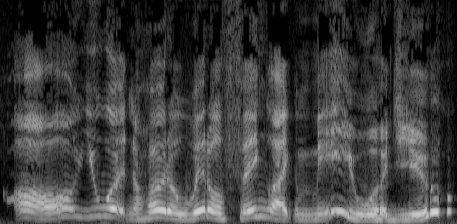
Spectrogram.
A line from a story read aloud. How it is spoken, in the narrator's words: She laughs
